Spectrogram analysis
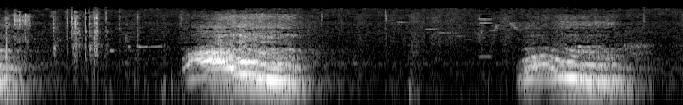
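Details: Tiger roaring: two long, deep, growling roars, each lasting about a second, spaced roughly three seconds apart, preceded by brief clicks and a human voice.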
